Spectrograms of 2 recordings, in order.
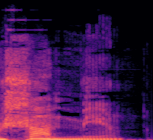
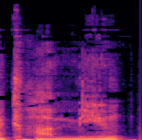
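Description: First: 阐明 as shànmíng; workers' misreading. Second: Said in the usual way. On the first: Shown as a demonstration. Narrator quoting factory masters' misreading. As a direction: say 阐 as shàn, not chǎn. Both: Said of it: "把阐明说成".

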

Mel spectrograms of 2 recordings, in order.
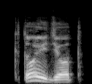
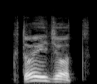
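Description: First: Louder patrol challenge on Кто; called out. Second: Louder and higher, impatient Кто идёт; impatient repeat. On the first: Patrol chief challenging the carriage, loud call. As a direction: bark the question at the carriage. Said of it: "крикнул начальник". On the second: Patrol chief repeating his challenge, impatient and louder. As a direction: demand it again, losing patience. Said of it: "с нетерпением повторил тот же голос". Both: A narrator's reading.

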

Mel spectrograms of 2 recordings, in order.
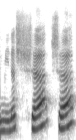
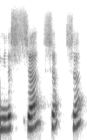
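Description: First: الشا with wide-open long aa; full open shaa in الشا; open jaws. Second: الشا with a short, half-closed vowel; cramped sha in الشا; narrow jaws. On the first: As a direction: drop the jaw on شا. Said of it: "باعدي ما بين الفكين". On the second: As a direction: keep jaws nearly shut on شا. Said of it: "ولا تقربي الفكين من بعضهما". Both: Shown as a demonstration.

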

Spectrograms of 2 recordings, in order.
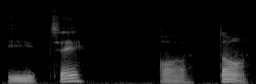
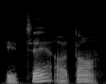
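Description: First: I-tse, ah-tan with every syllable set apart; deliberate teaching version of I-tse, ah-tan; syllable-by-syllable pronunciation. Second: I-tse, ah-tan run together as one word; whole-word model of I-tse, ah-tan; joined-up pronunciation. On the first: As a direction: sound out I-tse, ah-tan, pausing between parts. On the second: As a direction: say I-tse, ah-tan smoothly, syllables connected. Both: Shown as a demonstration.

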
